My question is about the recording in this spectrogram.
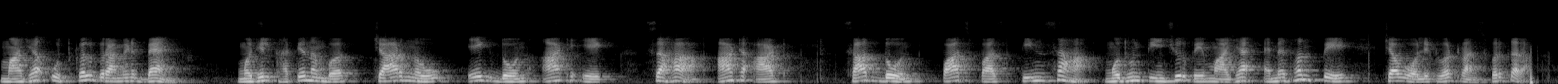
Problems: none marked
